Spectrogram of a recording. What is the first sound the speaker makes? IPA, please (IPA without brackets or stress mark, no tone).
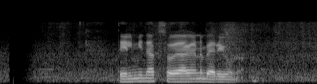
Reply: t̪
